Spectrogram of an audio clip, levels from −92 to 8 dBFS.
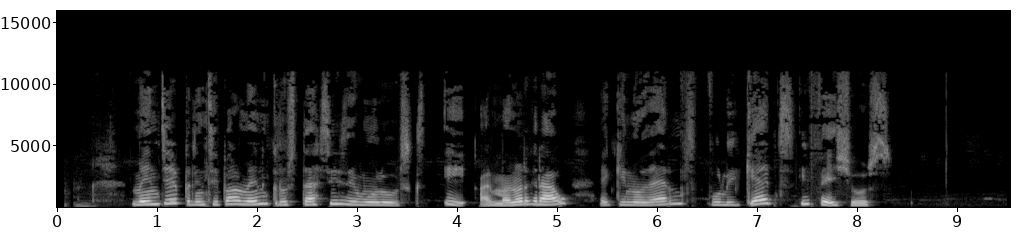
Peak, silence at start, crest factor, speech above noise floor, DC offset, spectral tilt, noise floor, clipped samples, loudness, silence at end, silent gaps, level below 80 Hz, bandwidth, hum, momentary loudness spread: -4 dBFS; 0.75 s; 18 dB; 48 dB; under 0.1%; -5.5 dB/octave; -70 dBFS; under 0.1%; -23 LUFS; 1.2 s; none; -76 dBFS; 11.5 kHz; none; 13 LU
